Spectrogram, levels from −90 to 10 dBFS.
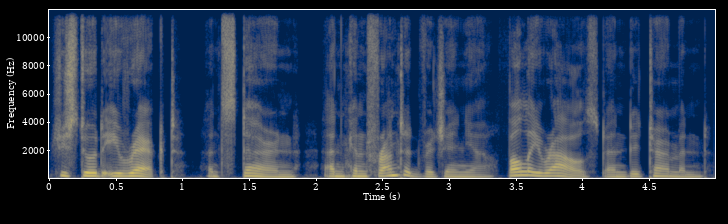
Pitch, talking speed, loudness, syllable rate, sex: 175 Hz, 145 wpm, -19 LUFS, 4.9 syllables/s, female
